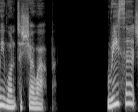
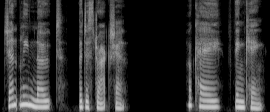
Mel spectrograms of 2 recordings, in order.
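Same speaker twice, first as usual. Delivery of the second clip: calm, unhurried meditation guide, with long pauses; guided meditation. Acted. Meditation teacher settling listeners to calm political worries, calm and measured. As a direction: ease the listener gently through each step.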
